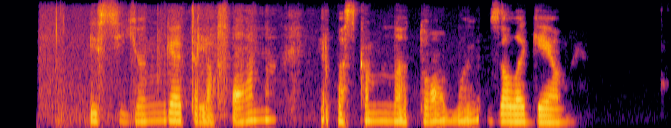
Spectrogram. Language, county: Lithuanian, Vilnius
